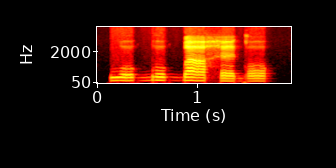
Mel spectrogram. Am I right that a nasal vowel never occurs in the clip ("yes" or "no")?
yes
